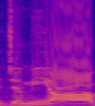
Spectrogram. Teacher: ان العزت، عزت للہ جمیعا، دو زبر پر جب رکیں گے تو الف سے بدلیں گے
